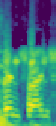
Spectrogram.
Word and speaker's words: Banfile: Moi, j'ai dit Benfield. Est-ce que je suis dans le juste? Benfield, c'est très bien. Benfield, c'est, ou tu peux dire Benfield, mais Benfield passe très bien.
